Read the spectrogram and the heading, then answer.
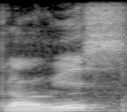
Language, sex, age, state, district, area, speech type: Nepali, male, 60+, West Bengal, Kalimpong, rural, spontaneous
